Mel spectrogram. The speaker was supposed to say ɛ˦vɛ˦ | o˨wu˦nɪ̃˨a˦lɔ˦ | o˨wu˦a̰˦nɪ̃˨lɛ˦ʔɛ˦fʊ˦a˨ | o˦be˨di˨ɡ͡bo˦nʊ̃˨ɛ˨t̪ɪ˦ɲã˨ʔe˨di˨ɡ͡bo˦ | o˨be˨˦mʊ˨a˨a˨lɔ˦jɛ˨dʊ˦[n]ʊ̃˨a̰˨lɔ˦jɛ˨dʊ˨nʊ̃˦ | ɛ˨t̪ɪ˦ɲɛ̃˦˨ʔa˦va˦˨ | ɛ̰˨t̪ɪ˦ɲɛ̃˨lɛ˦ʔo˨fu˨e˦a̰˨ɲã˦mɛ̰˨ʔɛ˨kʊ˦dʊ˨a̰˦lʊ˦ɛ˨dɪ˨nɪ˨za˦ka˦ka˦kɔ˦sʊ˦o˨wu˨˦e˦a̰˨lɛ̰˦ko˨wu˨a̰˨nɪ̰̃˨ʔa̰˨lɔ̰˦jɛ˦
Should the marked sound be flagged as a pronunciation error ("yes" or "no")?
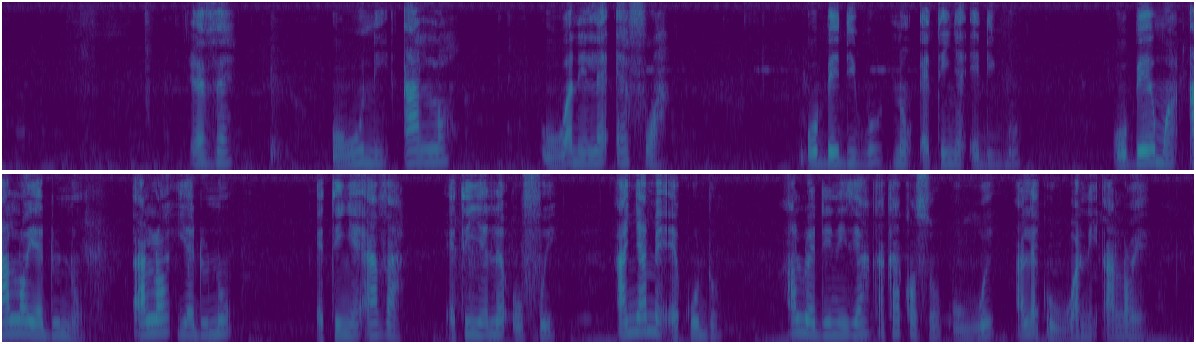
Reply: no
